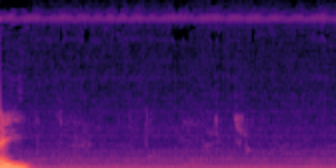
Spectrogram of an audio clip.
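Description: Steady electrical mains hum with a ladder of even overtones, carried on the recording throughout. A man's spoken word ends right at the start.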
